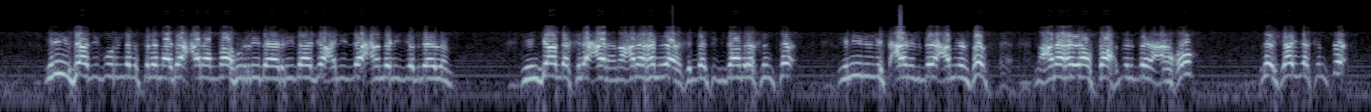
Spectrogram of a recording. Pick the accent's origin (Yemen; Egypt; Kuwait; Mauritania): Mauritania; احنا موريتاني يريد نتدايقنا مع الصحراء خوتنا في الله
